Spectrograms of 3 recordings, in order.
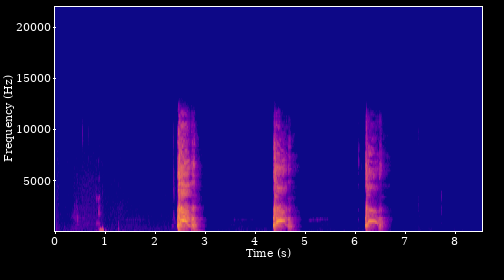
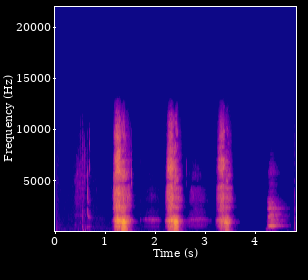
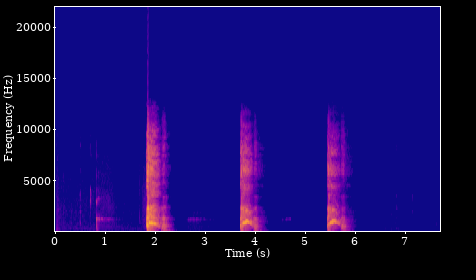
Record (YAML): cough_length: 8.5 s
cough_amplitude: 24450
cough_signal_mean_std_ratio: 0.24
exhalation_length: 4.8 s
exhalation_amplitude: 22629
exhalation_signal_mean_std_ratio: 0.3
three_cough_length: 7.7 s
three_cough_amplitude: 30406
three_cough_signal_mean_std_ratio: 0.22
survey_phase: beta (2021-08-13 to 2022-03-07)
age: 45-64
gender: Male
wearing_mask: 'No'
symptom_none: true
smoker_status: Never smoked
respiratory_condition_asthma: false
respiratory_condition_other: false
recruitment_source: REACT
submission_delay: 1 day
covid_test_result: Negative
covid_test_method: RT-qPCR
influenza_a_test_result: Negative
influenza_b_test_result: Negative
